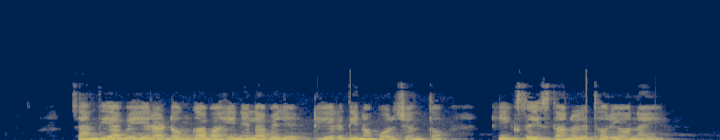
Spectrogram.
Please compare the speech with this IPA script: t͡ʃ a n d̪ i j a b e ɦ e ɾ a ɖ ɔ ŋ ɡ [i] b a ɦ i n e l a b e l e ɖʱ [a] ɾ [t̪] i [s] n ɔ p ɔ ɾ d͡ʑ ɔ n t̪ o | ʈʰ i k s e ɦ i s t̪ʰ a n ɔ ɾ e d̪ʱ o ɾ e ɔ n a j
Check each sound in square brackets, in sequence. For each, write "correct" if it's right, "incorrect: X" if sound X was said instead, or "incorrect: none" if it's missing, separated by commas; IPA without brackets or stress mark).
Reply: incorrect: a, incorrect: e, incorrect: d̪, incorrect: none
